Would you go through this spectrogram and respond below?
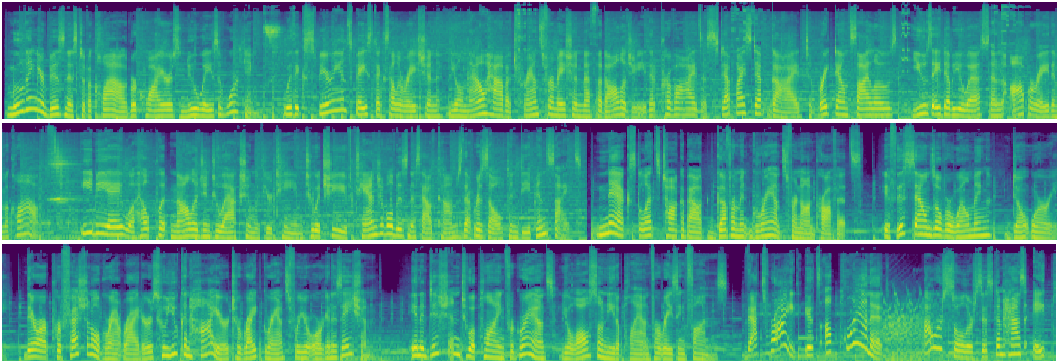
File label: Narration; TaDa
